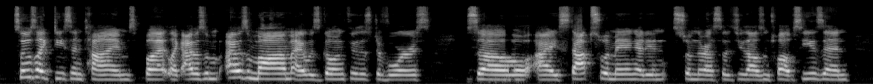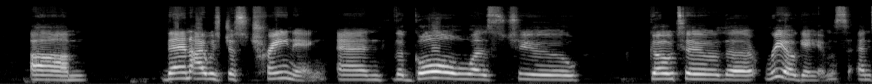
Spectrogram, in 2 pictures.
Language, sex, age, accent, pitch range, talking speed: English, female, 20-39, American, 220-255 Hz, 175 wpm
